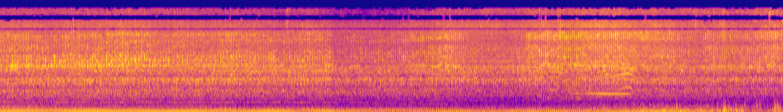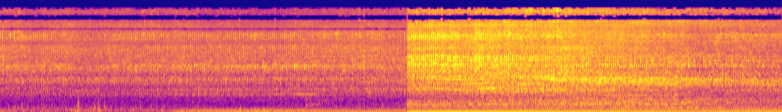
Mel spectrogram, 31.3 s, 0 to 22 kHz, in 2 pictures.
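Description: Massey Ferguson 240 tractor's three-cylinder diesel engine running steadily as it pulls a cultivator and leveling plank across tilled soil. The sound is softer while the tractor is farther off and much louder about three quarters of the way in, when it is close by.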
